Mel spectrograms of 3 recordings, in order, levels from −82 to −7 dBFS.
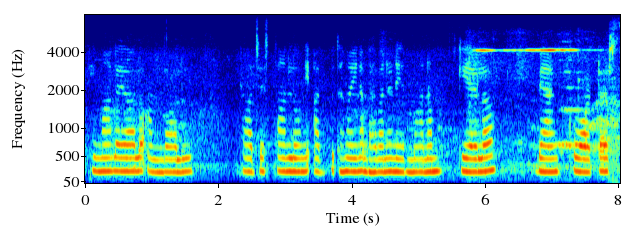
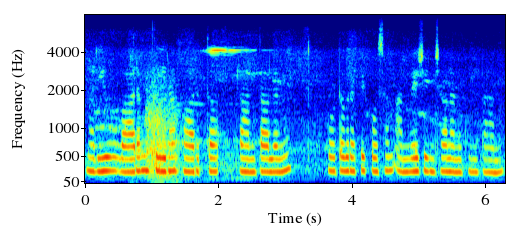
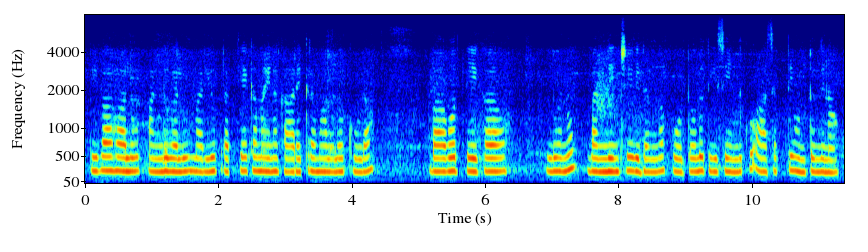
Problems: background sounds at intervals, background conversations at intervals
